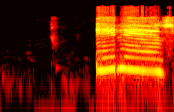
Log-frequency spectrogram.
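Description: A child calls out loudly over an online call.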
